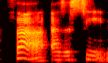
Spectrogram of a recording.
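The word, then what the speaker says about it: ث: So if you just quickly go through this, the tip of the tongue slightly comes out of the mouth and softly touches the upper teeth. Air should escape when pronounced properly.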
